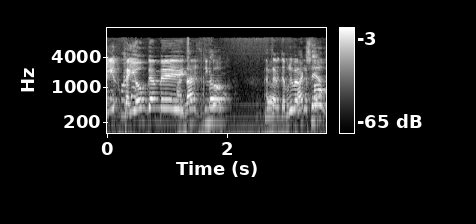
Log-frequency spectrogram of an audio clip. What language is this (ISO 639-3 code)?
heb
